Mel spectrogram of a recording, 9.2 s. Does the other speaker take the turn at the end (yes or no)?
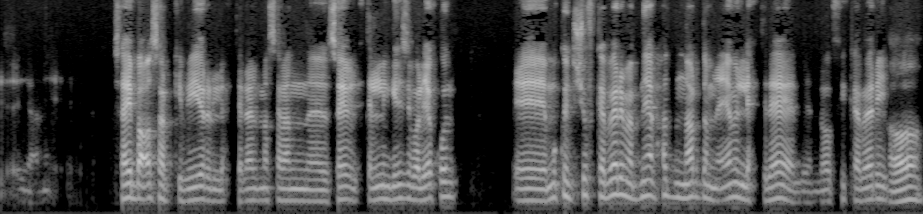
yes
